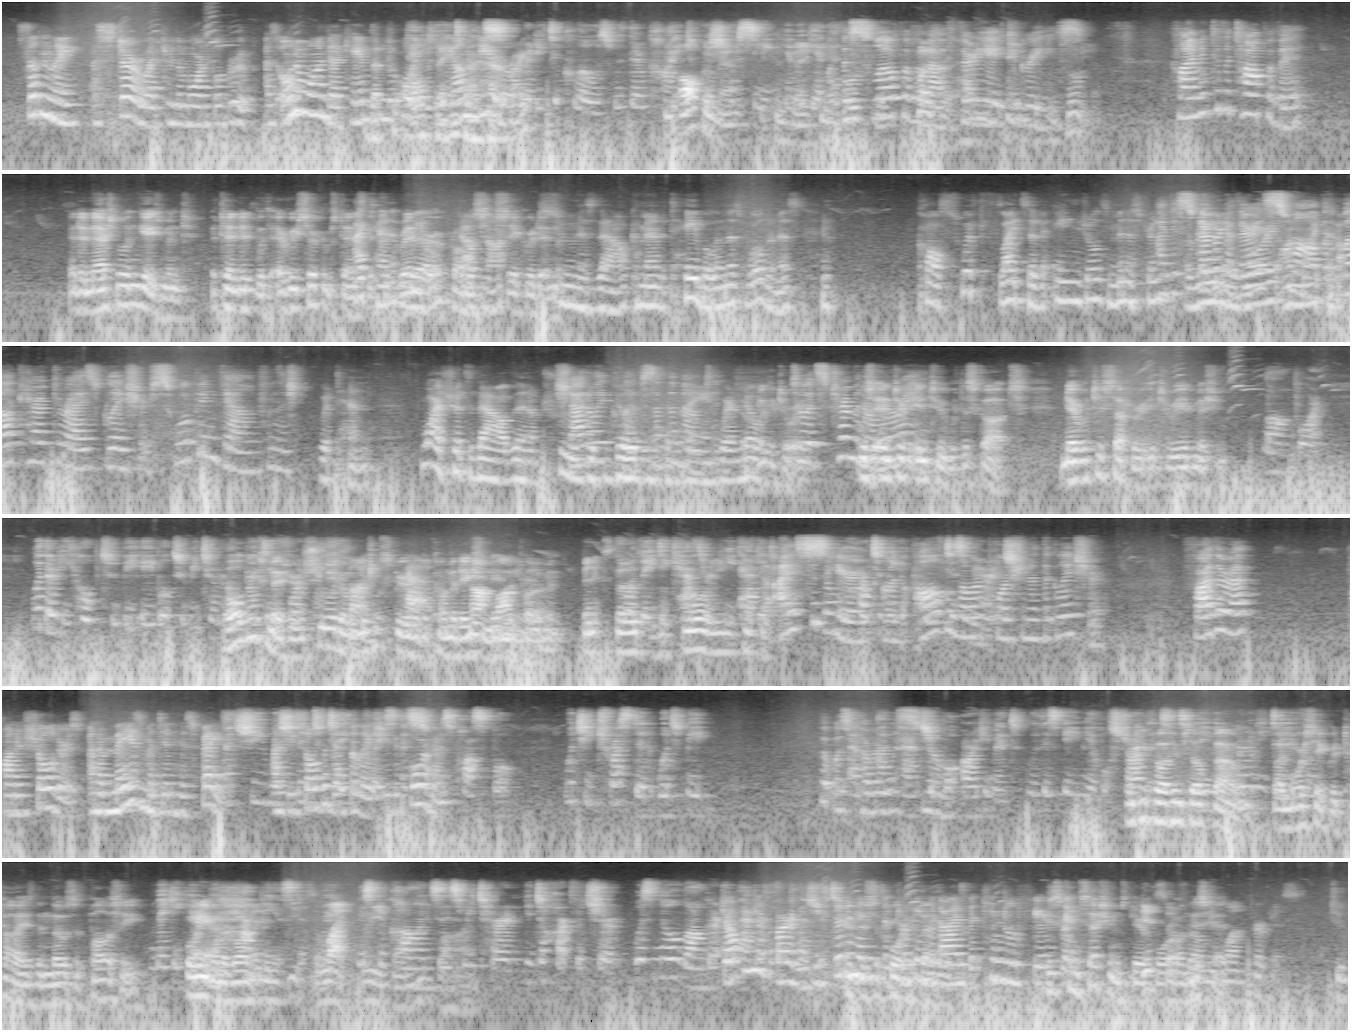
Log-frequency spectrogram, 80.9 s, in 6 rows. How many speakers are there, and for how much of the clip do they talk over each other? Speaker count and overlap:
six, about 44%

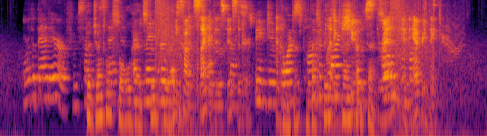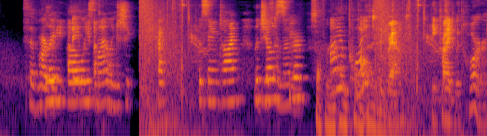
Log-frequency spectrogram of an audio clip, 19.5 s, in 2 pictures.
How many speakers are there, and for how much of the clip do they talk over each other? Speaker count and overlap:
four, about 56%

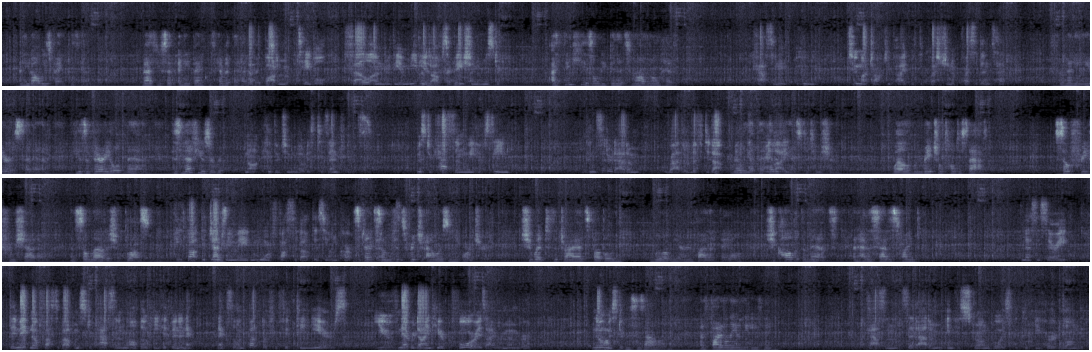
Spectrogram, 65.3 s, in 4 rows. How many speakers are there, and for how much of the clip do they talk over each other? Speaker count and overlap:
two, about 8%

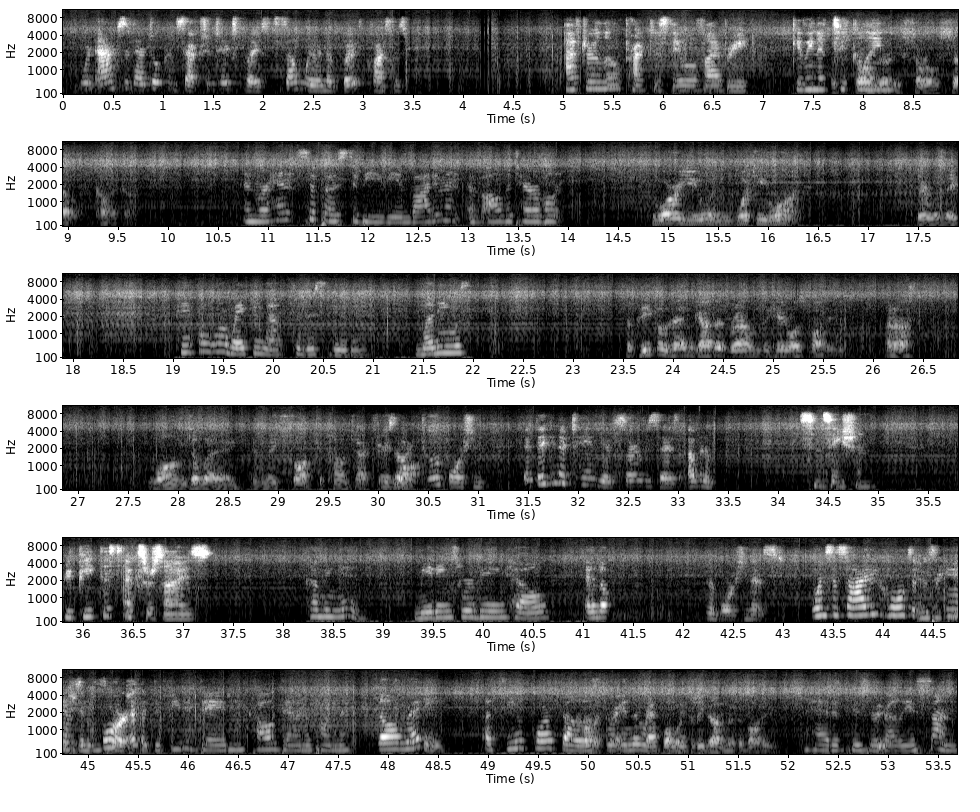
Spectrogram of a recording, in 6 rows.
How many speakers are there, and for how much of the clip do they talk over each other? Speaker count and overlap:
six, about 9%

